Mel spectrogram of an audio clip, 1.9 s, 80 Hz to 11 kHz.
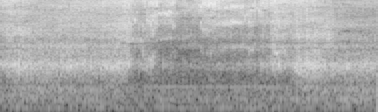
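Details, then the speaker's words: Surgical suction during dental implant surgery, clearing inflammatory tissue from a tooth #4 extraction socket (hopeless root fracture, large abscess) before bone grafting: steady airy hiss with slurping, gurgling changes as fluid is drawn up. "So we want to be very diligent about cleaning this, otherwise the graft won't be successful. Can I get the surgical section, please?"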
